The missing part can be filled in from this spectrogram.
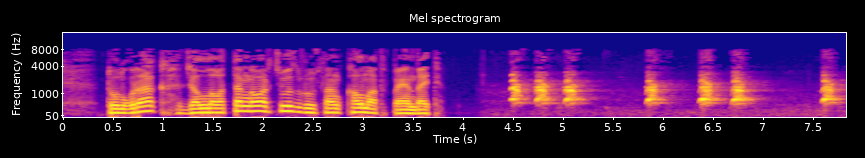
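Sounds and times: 
speech: 0.4 - 3.8
Taigan hunting hounds barking during a tracking competition in Osh and Jalal-Abad regions: 4.4 - 7.8.

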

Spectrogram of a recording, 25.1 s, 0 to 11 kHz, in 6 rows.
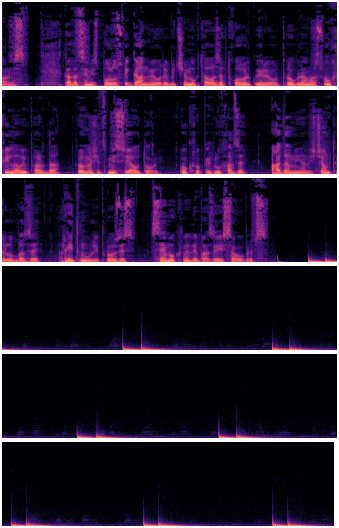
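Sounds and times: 
speech: 0.0 - 11.8
human heartbeat: 12.2 - 12.9, 14.1 - 14.7, 16.0 - 16.6, 17.7 - 18.3, 19.5 - 20.1, 21.1 - 21.7, 22.7 - 23.3, 24.3 - 24.9.

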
